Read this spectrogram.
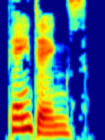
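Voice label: "paintings", British English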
